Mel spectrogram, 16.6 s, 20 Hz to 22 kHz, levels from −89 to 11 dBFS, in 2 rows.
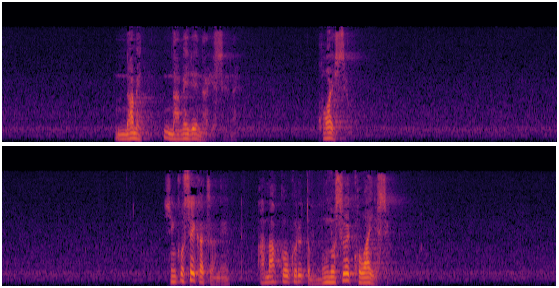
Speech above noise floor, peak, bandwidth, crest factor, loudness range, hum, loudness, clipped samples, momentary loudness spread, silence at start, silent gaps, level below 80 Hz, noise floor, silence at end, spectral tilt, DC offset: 29 dB; -6 dBFS; 10.5 kHz; 26 dB; 9 LU; none; -27 LUFS; under 0.1%; 25 LU; 1.7 s; none; -70 dBFS; -56 dBFS; 2 s; -4 dB/octave; under 0.1%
